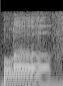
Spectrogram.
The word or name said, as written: blove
